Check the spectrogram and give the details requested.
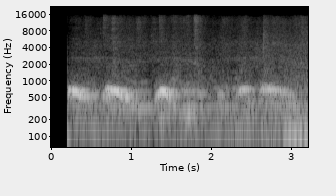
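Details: Male spotted dove with a loud voice, singing in the two-'kuk' style: a phrase of rounded, mellow coos, two close together then a pause and further drawn-out coos, in a quiet indoor-sounding space.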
